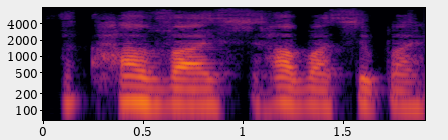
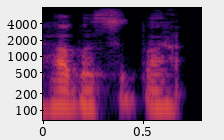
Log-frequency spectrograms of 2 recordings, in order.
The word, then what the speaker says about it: Havasupai: Um, the Hawasupi, am I pronouncing that correctly? Havasupi. Havasupi. Havasupai.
